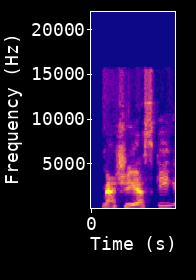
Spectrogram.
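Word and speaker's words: Maciejewski: brings in Josh macheski macheski I think that's how you say it and he comes in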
